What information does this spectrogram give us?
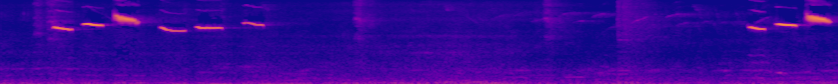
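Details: Regional three-note 'dó ré mi' song of a capped seedeater, used to stimulate other seedeaters: pure whistled notes, a falling then level sequence with a bright accented third note, two bursts separated by a quiet pause amid low rumble.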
